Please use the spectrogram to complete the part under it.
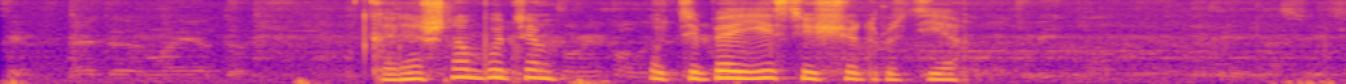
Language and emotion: Russian, neutral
